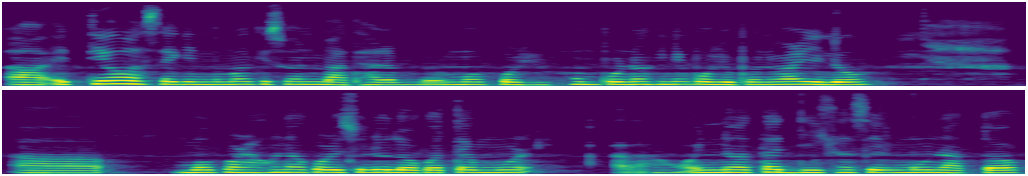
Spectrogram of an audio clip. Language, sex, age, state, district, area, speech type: Assamese, female, 30-45, Assam, Morigaon, rural, spontaneous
